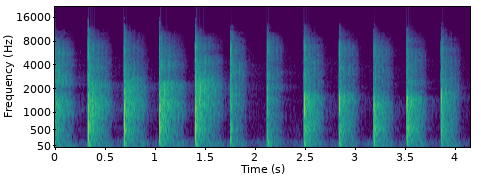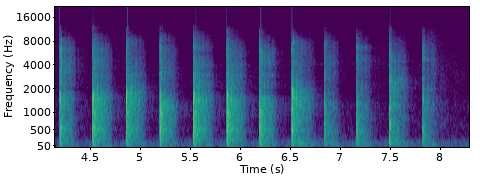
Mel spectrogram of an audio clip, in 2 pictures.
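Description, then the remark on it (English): Slow, steady clapping from an audience standing to applaud Senate candidate John Deaton's speech: about twenty sharp, crisp claps at an even rhythm of roughly two or three per second, each clap distinct with no overlap and no voices. “So, look, pardon me, stand and applaud.”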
